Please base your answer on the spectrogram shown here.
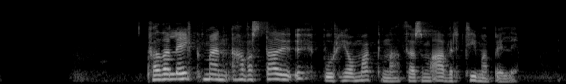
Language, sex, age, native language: Icelandic, female, 40-49, Icelandic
